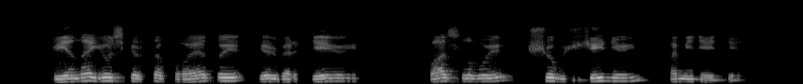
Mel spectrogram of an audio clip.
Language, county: Lithuanian, Utena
